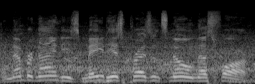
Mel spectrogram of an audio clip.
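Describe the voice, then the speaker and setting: A man's voice: fairly high pitch, brisk. A man giving live American football analysis in clipped, punchy phrases as a broadcast commentator. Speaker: colour analyst. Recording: loud stadium crowd noise. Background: roaring stadium crowd.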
